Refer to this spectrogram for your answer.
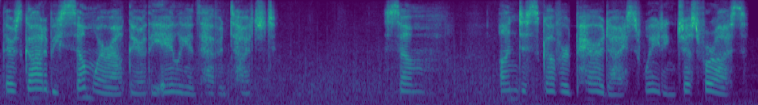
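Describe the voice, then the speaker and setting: A woman's voice: fairly low pitch, moderate pace, background noise, lightly acted. A woman playing a caring frontier doctor. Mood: hopeful. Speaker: game character.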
